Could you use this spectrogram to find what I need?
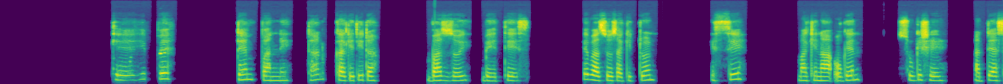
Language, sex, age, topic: Gamo, female, 25-35, government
